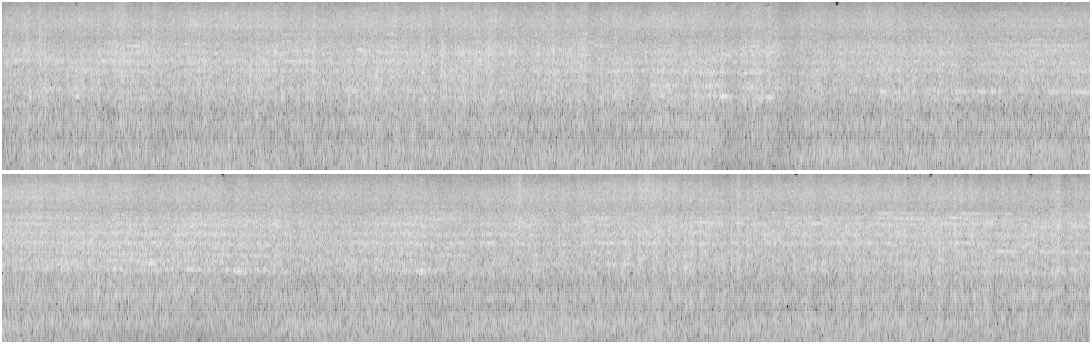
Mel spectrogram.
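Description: A long freight train rumbles past close by at speed.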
